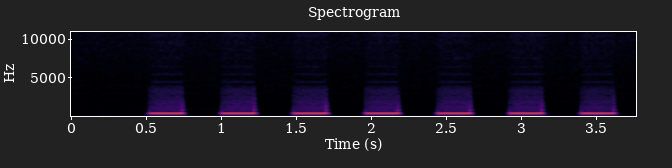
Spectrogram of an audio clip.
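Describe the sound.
Telephone busy tone after a caller has hung up: seven short, evenly spaced beeps at one steady mid pitch, clear and alone.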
